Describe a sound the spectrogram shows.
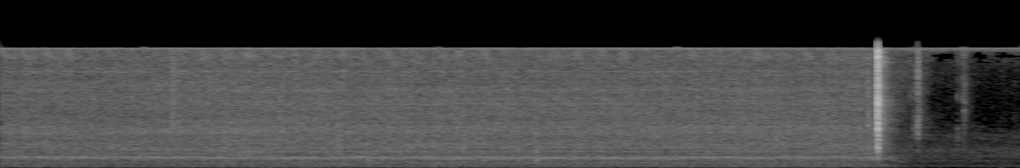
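A hair dryer blows steadily close by, then switches off.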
